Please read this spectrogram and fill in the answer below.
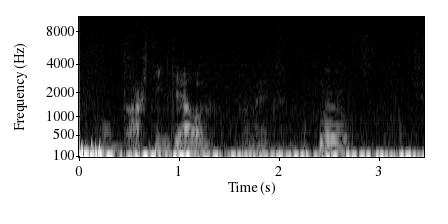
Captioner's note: gas pump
